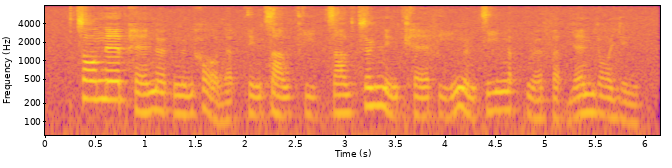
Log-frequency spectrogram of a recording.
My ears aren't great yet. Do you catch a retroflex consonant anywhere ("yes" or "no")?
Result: no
